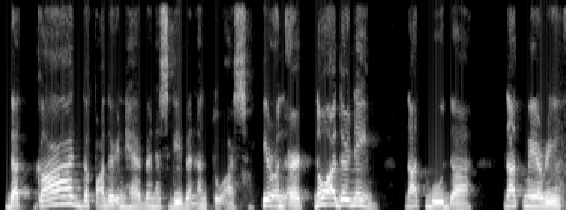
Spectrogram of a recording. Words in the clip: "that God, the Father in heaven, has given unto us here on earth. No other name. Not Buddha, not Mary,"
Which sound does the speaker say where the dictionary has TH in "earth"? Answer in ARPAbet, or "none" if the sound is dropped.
T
